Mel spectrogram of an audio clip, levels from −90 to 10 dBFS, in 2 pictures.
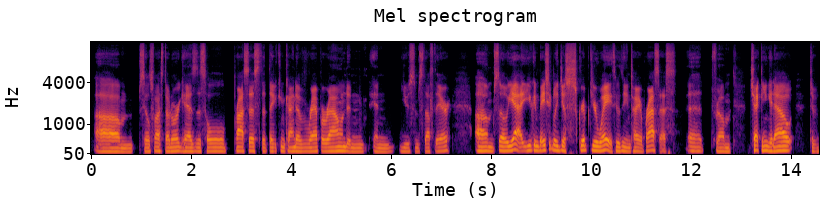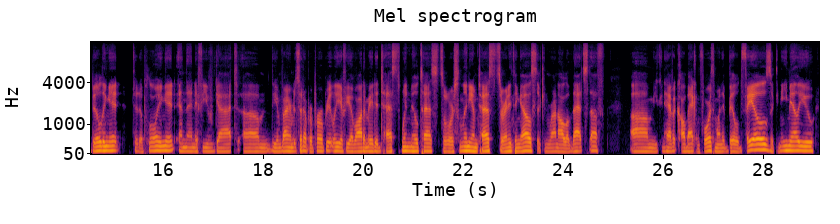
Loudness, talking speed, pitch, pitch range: -19 LUFS, 190 wpm, 125 Hz, 120-140 Hz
